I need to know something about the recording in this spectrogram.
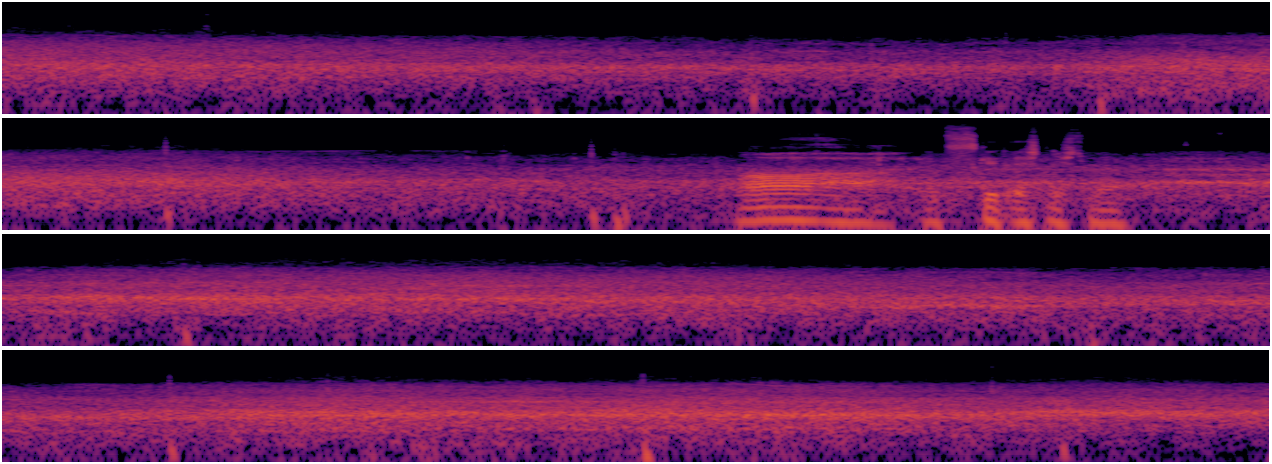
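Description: A stadium crowd roars and murmurs steadily throughout.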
